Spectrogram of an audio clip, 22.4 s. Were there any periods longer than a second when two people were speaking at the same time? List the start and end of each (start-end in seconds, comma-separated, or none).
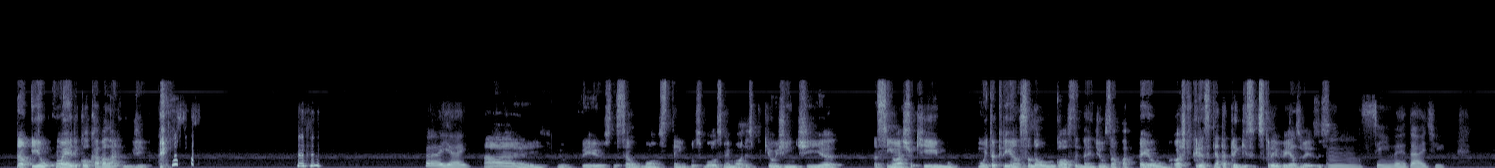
none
